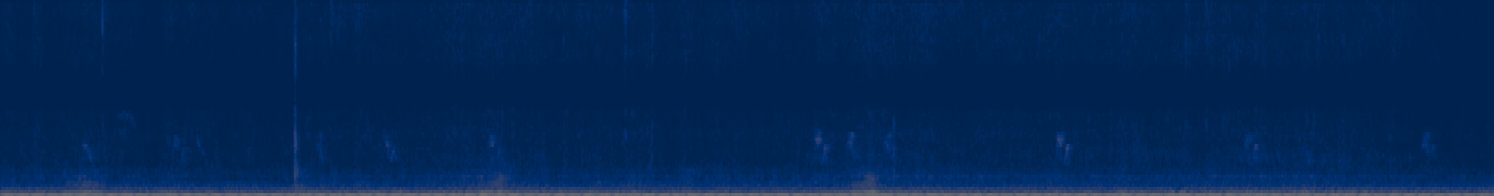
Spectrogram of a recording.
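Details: A steady swarm-like drone of worker honey bees coming and going at a feral colony, with occasional louder passes of single bees over a throbbing low background hum.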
